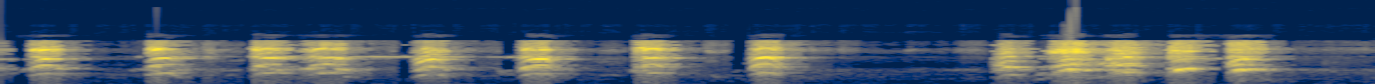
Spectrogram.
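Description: A dachshund barks in a steady run of sharp, ringing barks, pauses, then bursts into a quicker flurry.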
